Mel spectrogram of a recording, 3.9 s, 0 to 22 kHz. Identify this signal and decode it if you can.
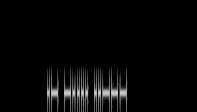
Morse code, heard as a keyed tone, about 28 wpm, 700 Hz. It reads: A62
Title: Common Cut Numbers - 3-Digit 28wpm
